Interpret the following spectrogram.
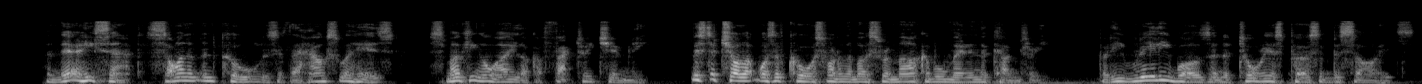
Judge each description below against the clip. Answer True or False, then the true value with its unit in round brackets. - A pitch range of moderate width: False (5.7 semitones)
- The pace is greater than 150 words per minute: True (175 wpm)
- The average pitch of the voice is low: True (125 Hz)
